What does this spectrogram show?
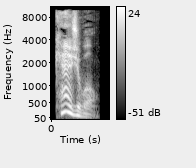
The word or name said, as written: casual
